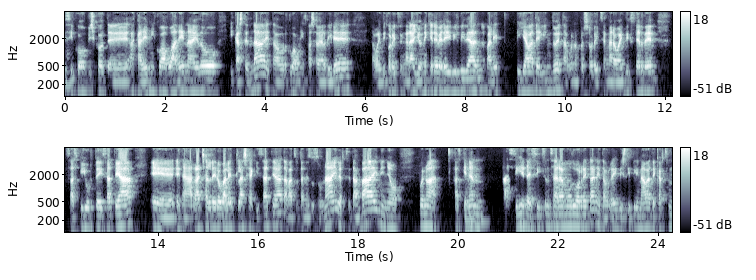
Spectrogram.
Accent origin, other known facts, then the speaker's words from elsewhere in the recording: Lesaka, Navarre, Spain; Lesakan txikitan herriko dantza taldean, Tantirumairu euskal folklore taldean hasi nintzen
